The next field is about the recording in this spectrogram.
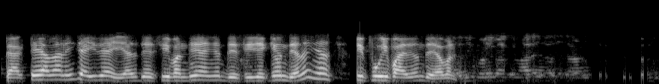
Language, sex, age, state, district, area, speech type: Dogri, male, 30-45, Jammu and Kashmir, Samba, rural, conversation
